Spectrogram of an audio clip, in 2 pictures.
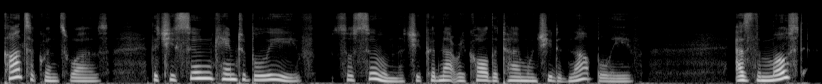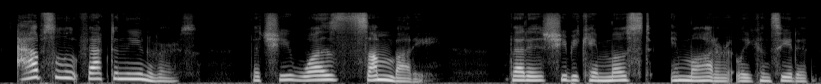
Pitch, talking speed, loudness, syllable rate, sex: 190 Hz, 150 wpm, -19 LUFS, 5.1 syllables/s, female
